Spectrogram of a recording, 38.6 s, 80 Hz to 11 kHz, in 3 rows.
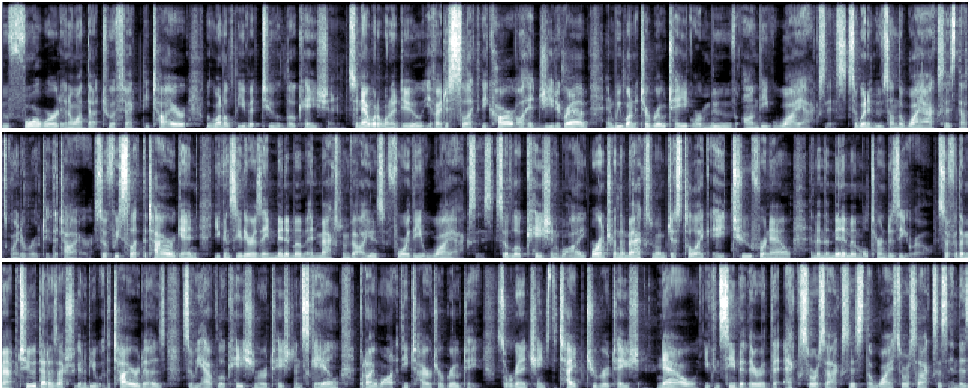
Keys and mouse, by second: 1.7 click, 3.6 click, 4.6 shift+middle click, 5.7 click, 7.3 g, 12.7 shift+middle click, 13.4 click, 21.1-22.8 drag, 28.5 click, 29.0 click, 29.5 click, 33.5 click, 34.2 shift+middle drag.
